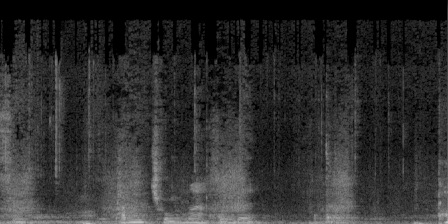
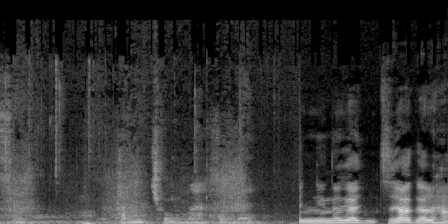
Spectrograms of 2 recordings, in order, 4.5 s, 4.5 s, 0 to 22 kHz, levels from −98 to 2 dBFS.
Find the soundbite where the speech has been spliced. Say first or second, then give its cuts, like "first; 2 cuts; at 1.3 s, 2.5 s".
second; 1 cut; at 3.0 s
